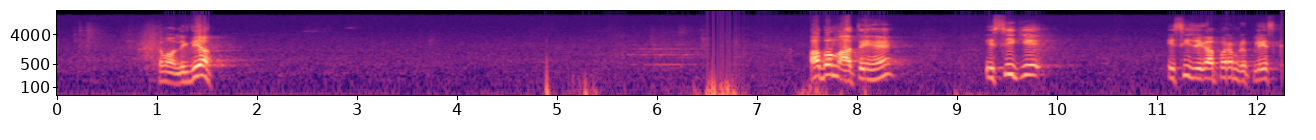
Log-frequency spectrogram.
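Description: A man speaks calmly and clearly into a nearby microphone.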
